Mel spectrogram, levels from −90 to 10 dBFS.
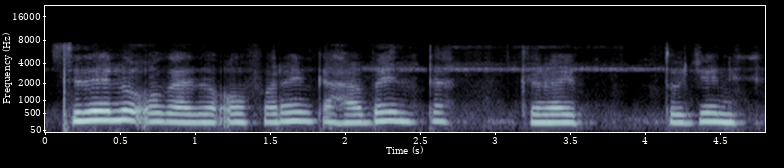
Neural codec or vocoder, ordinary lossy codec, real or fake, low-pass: codec, 16 kHz, 4 kbps, FreqCodec, smaller model; none; fake; 7.2 kHz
